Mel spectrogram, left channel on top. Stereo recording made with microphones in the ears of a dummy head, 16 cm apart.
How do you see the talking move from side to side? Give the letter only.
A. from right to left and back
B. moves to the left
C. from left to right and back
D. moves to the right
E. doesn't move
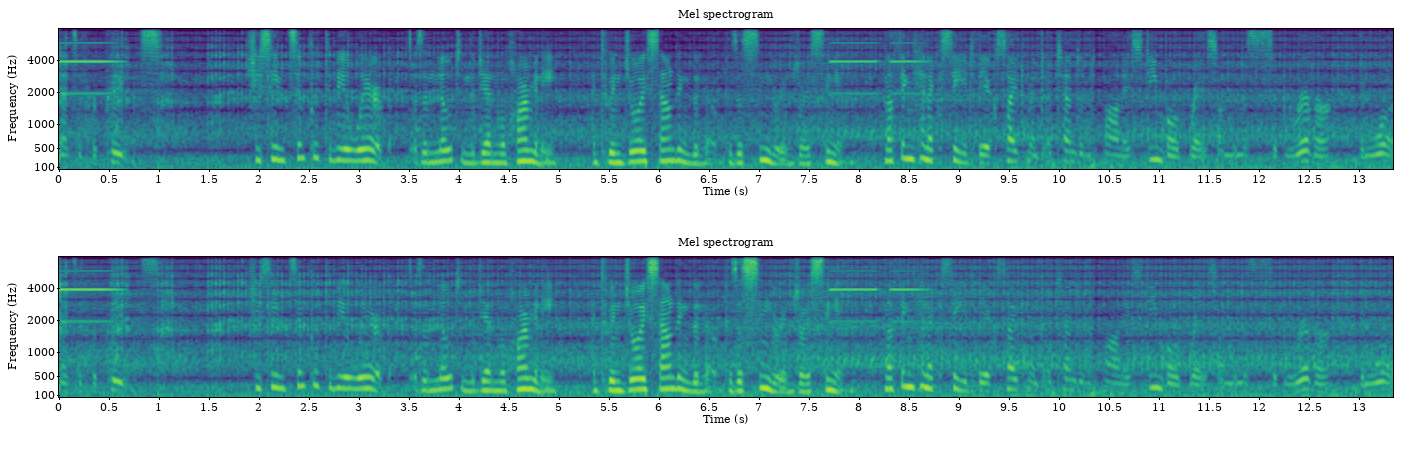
C.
